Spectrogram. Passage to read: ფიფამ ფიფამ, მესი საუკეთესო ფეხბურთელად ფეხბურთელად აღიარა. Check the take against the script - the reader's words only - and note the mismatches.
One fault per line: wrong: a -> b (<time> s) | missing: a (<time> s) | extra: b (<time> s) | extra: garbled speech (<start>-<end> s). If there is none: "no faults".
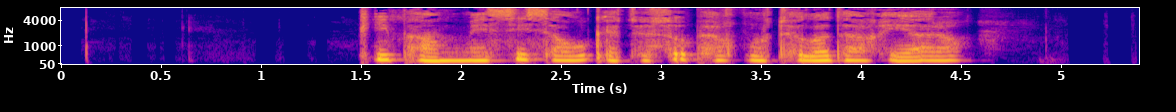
missing: ფიფამ (2.0 s)
missing: ფეხბურთელად (3.9 s)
